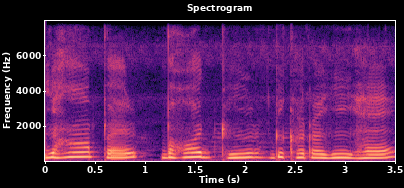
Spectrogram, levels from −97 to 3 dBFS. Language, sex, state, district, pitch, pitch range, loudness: Hindi, female, Madhya Pradesh, Umaria, 220 Hz, 205-235 Hz, -15 LUFS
